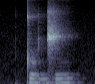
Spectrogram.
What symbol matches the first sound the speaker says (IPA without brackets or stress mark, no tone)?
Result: t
